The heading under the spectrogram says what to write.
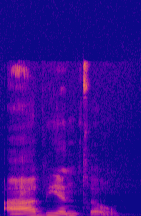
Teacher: we're not pronouncing the final T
